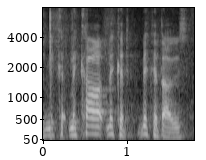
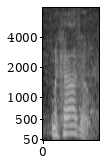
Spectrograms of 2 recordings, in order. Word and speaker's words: Mikado: Those Micados. Mikado.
